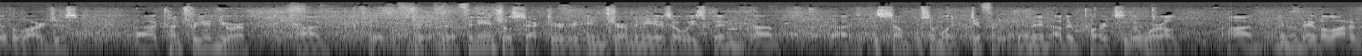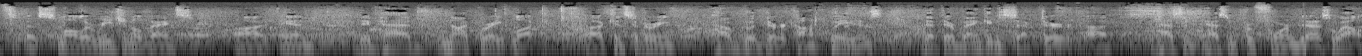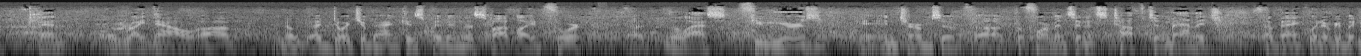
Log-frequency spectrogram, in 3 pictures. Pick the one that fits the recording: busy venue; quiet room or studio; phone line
busy venue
